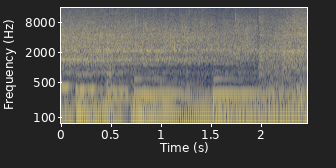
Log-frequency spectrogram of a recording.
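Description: Chopped onion with bay leaf, star anise, black cardamom and black peppercorns frying in hot oil for a mutton curry, a steady close sizzle running the whole time beneath low tonal hum, no voices.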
